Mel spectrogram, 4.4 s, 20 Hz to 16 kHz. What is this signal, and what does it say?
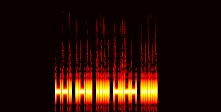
Morse code, heard as a keyed tone, about 36 wpm, 700 Hz. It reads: GLHY5
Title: Code Groups - 5 Letter:Numbers - 35wpm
